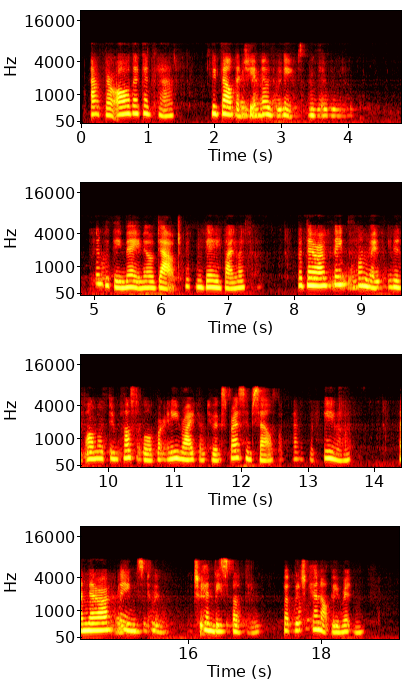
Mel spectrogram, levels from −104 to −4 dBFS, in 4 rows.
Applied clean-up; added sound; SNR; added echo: neural mask model DeepFilterNet 3.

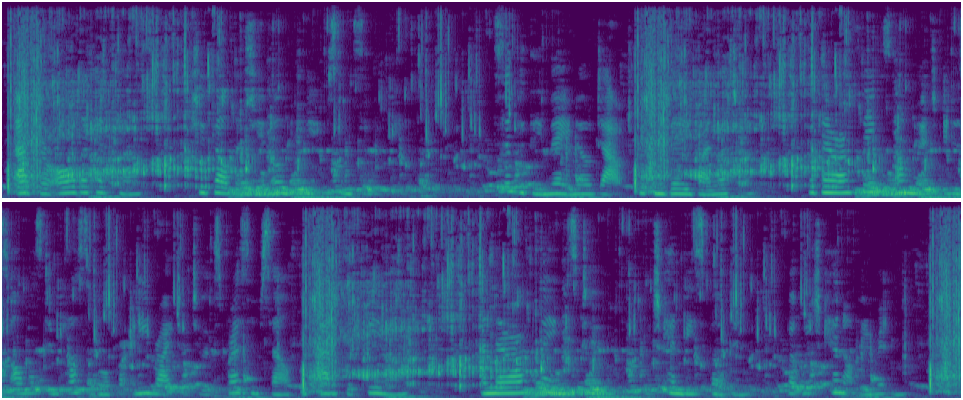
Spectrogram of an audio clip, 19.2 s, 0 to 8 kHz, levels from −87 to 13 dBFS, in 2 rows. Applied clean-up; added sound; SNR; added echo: classical method WPE with log-MMSE.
